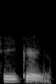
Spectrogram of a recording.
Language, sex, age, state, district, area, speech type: Punjabi, male, 18-30, Punjab, Mohali, rural, conversation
